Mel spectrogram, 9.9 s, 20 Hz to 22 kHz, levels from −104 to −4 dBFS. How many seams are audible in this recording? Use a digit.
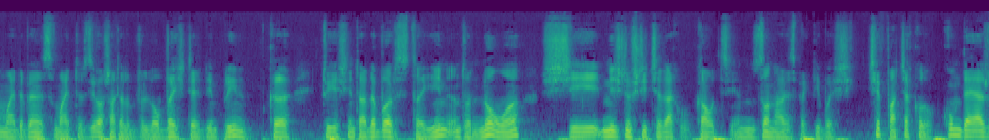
3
